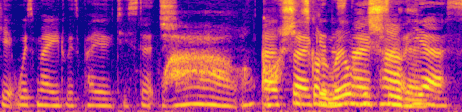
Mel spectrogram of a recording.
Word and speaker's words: peyote: So we're going to go back to peyote stitch for a little bit now. How do you spell that?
